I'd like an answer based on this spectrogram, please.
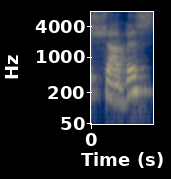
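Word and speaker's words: שבת: spoken in eretz israel they are both pronounced like a t so if you see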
